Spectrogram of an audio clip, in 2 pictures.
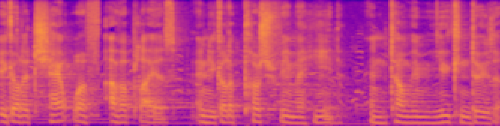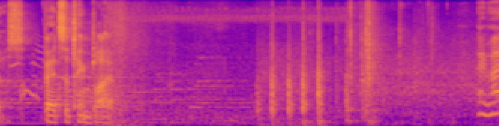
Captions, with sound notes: You've got to chat with other players and you gotta push them ahead and tell them, 'You can do this.' That's a team player. (KNOCKS ON DOOR)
